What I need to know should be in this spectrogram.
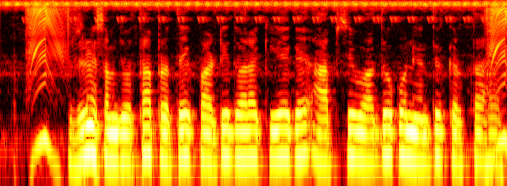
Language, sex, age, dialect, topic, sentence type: Hindi, male, 25-30, Awadhi Bundeli, banking, statement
